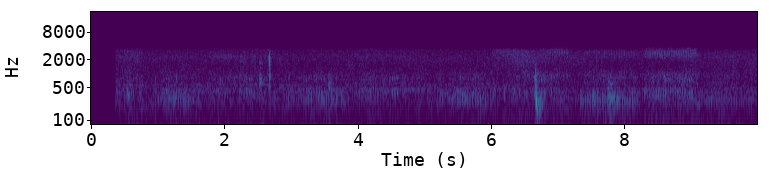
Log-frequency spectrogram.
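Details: Stoagy, a fat pet cat, begging for attention with a soft, steady purr that swells and fades in breathy waves, with two faint clicks along the way.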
